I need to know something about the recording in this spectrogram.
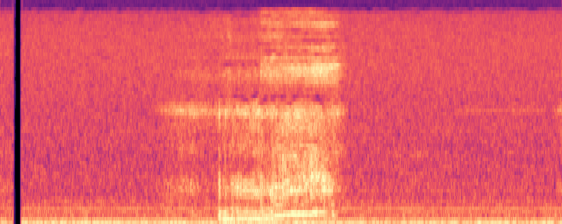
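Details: Snoring during sleep recorded with the SnoreLab app: a single low, fluttering snore on an in-breath, rising in pitch, against steady room hum.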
